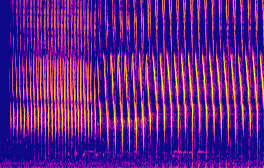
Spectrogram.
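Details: Canary song meant to prompt stalled, lazy or juvenile canaries into full song: a rapid buzzy trill that switches midway into a steady series of sharp descending chips, about eight per second.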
